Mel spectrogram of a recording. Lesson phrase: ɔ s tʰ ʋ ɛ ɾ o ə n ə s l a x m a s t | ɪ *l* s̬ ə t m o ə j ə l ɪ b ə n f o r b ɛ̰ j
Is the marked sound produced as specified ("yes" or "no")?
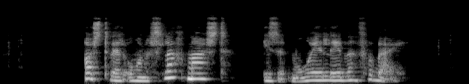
no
